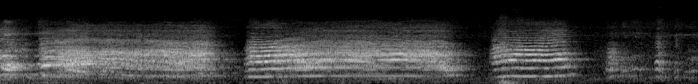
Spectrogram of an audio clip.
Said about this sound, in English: It's a dog. It's a dog being groomed for those.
